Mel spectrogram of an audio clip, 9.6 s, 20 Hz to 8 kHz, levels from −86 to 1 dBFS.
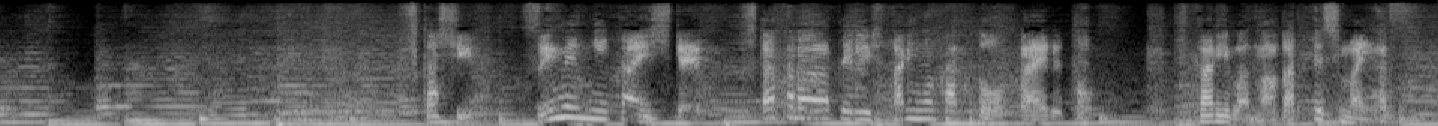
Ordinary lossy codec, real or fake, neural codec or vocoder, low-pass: MP3, 48 kbps; fake; codec, 44.1 kHz, 2.6 kbps, DAC; 7.2 kHz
